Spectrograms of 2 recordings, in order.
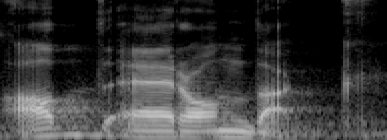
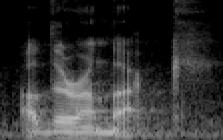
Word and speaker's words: Adirondack: Sean Perry says it's pronounced Adirondack Mountains. Adirondack.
